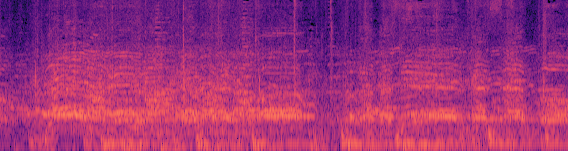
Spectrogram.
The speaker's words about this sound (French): Alors c'est l'un des slogans les plus repris par la foule qu'on vient d'entendre, une sorte d'hymne de la révolution qui a déjà ses reprises sur la toile internet, c'est assez rigolo de chercher.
